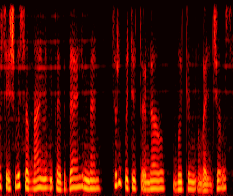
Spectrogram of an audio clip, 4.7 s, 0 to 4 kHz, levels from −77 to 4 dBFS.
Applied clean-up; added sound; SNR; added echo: neural separator model SepFormer WHAM!.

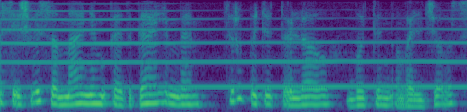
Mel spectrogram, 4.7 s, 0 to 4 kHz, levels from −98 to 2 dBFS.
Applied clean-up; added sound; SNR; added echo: none; Trumpet; 12 dB; none.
